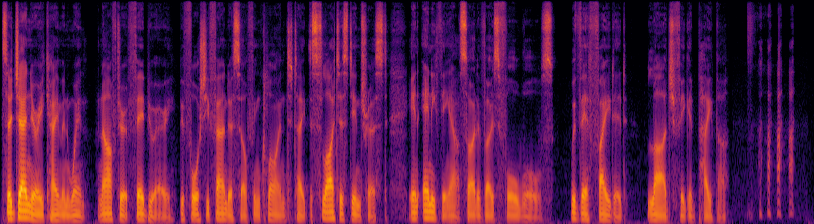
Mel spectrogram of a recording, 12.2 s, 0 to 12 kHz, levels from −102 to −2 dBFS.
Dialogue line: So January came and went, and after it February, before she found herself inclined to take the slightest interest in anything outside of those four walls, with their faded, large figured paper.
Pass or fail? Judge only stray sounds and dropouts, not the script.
fail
